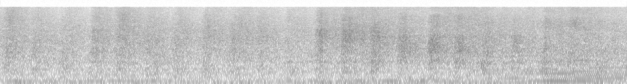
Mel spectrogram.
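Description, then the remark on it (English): A steady, loud rumble of a moving train, with rattling carriage noise and a low mechanical hum running throughout. No one speaks. “I can crash a train into Orion.”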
